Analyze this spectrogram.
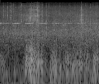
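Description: Electronic beeping from a pedestrian crossing signal on a busy street: a few repeated high, steady tones over a constant low rumble of traffic.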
